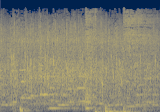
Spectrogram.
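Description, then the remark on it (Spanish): Loud, sustained audience applause, a dense crackle of many hands clapping at once, with scattered voices and low murmurs mixed into the steady wash of sound. “Un fuerte aplauso para mi amigo, por favor.”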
